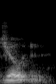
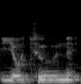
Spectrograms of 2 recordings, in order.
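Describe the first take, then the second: First: The word begins with a J sound. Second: The word begins with a Y sound. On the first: This helps North Americans know what to search for. "the main reason we've always said Jotun" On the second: This is how it is said in Scandinavia. "it is supposed to be pronounced Jotun or Jotun in uh, in in Scandinavian"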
